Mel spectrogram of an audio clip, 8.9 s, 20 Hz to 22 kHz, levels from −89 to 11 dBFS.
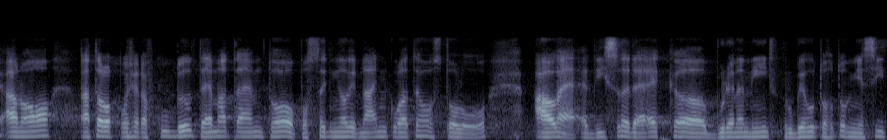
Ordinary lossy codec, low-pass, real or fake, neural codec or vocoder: AAC, 48 kbps; 7.2 kHz; fake; codec, 16 kHz, 0.8 kbps, ZipCodec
